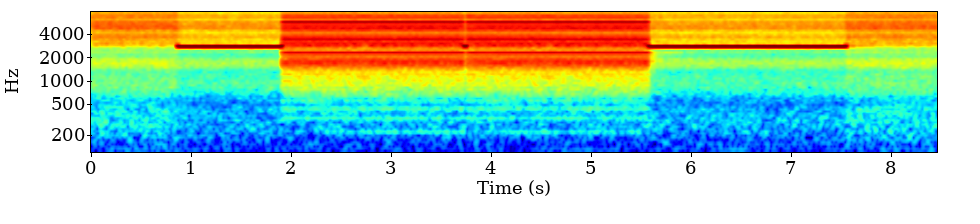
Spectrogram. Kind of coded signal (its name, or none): Commodore tape loading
